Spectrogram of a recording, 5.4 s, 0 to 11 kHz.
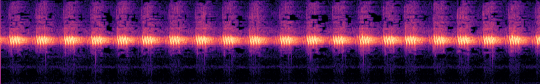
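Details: Jangkrik kalung, the two-spotted cricket, chirping loudly and clearly, a sound claimed to repel rats; a high, narrow-pitched trill of evenly spaced pulses, roughly 22 in five seconds, against silence.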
